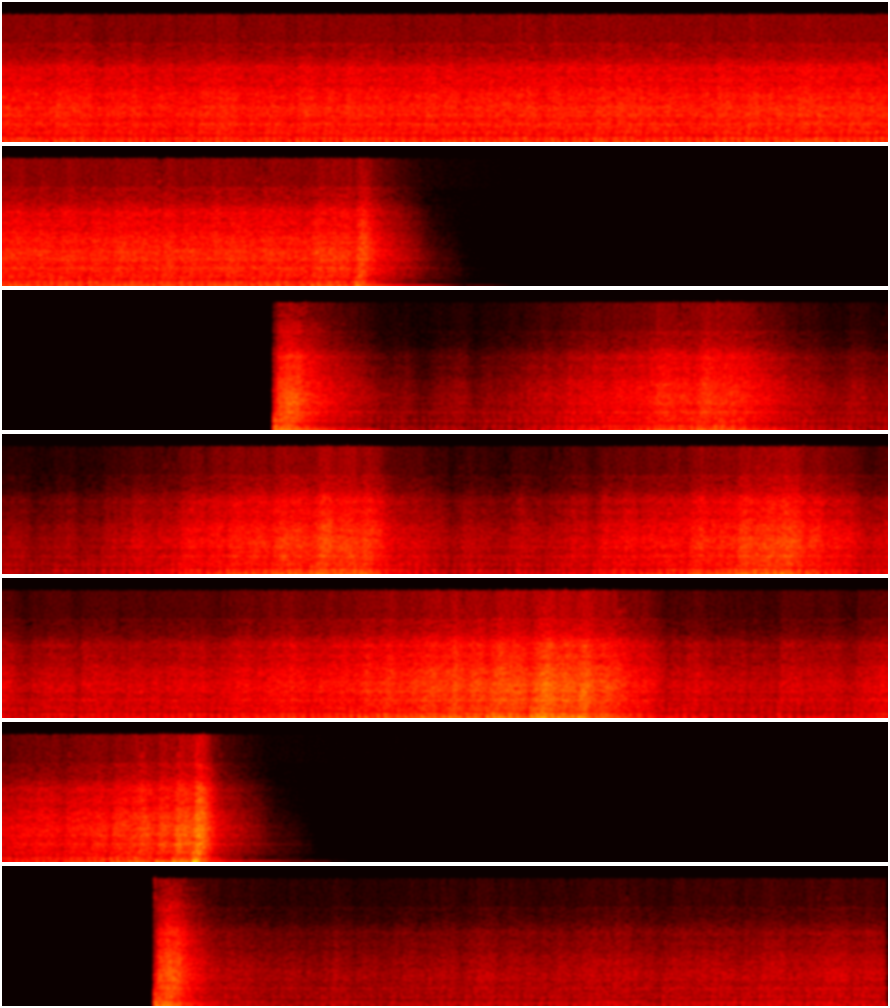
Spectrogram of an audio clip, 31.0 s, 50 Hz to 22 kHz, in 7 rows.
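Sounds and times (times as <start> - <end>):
snare drum roll: 0.0 - 6.5, 10.3 - 23.4, 27.4 - 31.0
accented snare hit: 27.4 - 31.0.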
